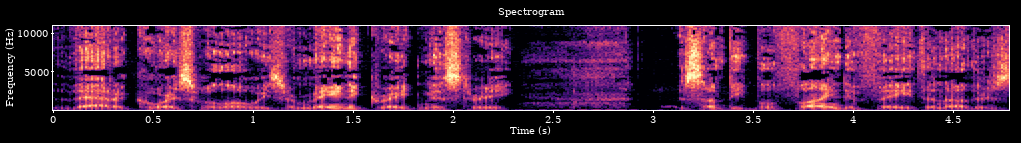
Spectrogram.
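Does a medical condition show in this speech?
Yes: partial laryngectomy for throat cancer; 80% larynx removed, Cleveland Clinic experimental surgery attaching left neck muscles, long-term trach; years after surgery, voice improved, often complimented as sexy; unable to speak about two years, once sounded like Brando, voice now improved but noticeably altered.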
